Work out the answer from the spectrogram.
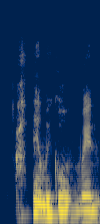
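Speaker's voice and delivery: ordinary talk, nothing marked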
